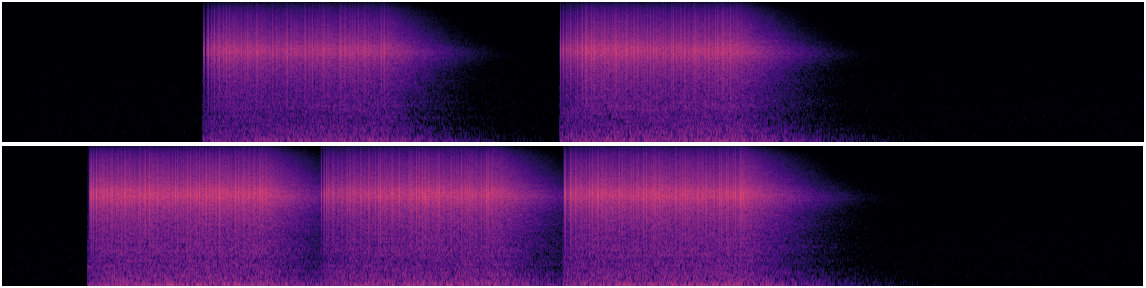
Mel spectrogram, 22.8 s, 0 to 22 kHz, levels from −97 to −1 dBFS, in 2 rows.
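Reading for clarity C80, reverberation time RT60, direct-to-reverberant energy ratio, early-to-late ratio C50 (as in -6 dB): 1.5 dB, 2.3 s, -2.0 dB, -0.5 dB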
